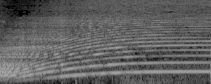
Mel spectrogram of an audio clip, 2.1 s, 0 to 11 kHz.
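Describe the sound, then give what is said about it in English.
A wartime air raid siren in Düsseldorf, 1944, wails alone, its tone sweeping steeply upward in pitch and then holding a loud, steady, rich howl. “In October 1944 alone, the sirens rang out 112 times.”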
